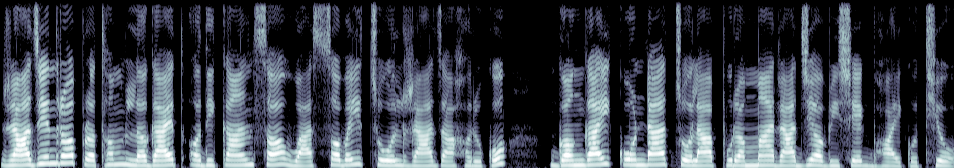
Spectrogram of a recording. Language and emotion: Nepali, neutral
